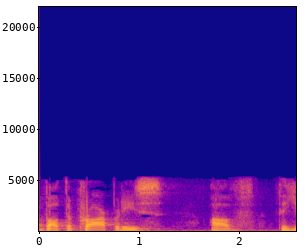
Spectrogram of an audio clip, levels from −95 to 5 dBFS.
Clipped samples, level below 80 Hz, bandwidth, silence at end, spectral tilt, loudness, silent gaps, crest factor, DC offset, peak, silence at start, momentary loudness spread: under 0.1%; -46 dBFS; 5.4 kHz; 0 s; -7.5 dB/octave; -19 LUFS; none; 18 dB; under 0.1%; 0 dBFS; 0 s; 12 LU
